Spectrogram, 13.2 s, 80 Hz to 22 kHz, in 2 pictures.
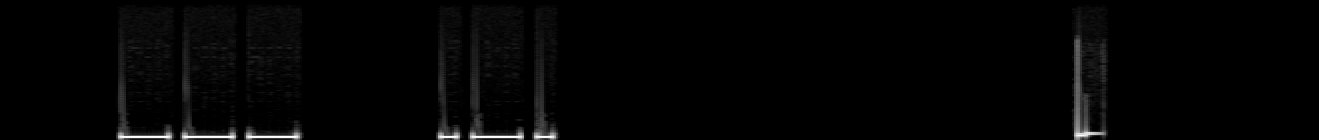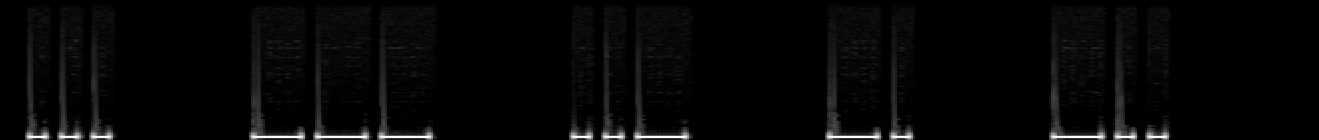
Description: Morse code, heard as a keyed tone, about 15 wpm, spaced as for 9 wpm, 700 Hz. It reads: OR SOUND
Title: 3x Character Spacing - Top 100 Words - 15wpm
